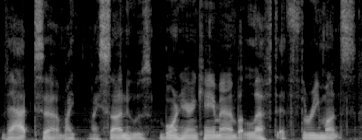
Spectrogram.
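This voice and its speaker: A man in his forties with a lowish, gravelly voice talks as a radio guest. He reflects warmly on his coaching career, chuckles often, and works through his thoughts with plenty of ums and restarts. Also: little pitch movement, a little slow. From Canada. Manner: reflective, grateful, laughs easily, many fillers. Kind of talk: radio interview conversation.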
